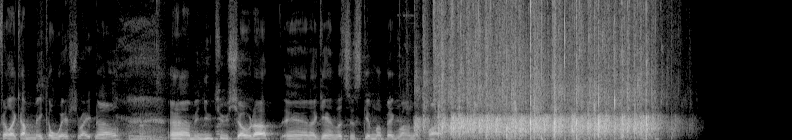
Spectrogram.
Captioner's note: clapping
